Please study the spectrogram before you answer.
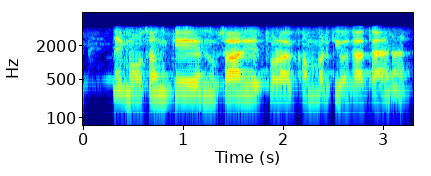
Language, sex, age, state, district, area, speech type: Hindi, male, 60+, Rajasthan, Karauli, rural, conversation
